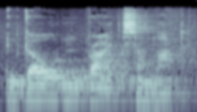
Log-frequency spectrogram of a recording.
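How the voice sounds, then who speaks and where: A man leads a guided meditation in a low voice, calm and hushed. He speaks very slowly, leaving long pauses between short phrases. The recording is echoey, with a faint hiss behind him. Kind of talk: slow guided meditation narration.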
